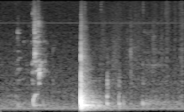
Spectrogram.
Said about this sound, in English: I'm gonna sip a beer.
